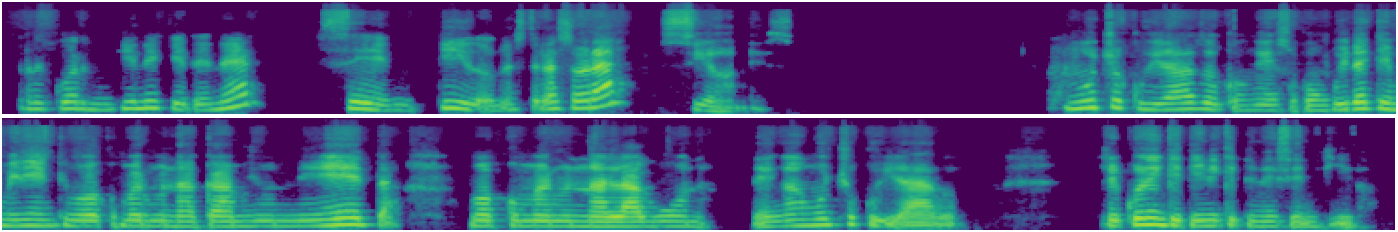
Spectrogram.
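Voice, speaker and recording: A woman's voice: fairly high pitch, fairly bright tone, no echo. A woman from Peru teaching an online English class, patiently checking in with the students and asking rhetorical questions.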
